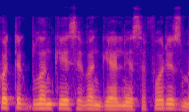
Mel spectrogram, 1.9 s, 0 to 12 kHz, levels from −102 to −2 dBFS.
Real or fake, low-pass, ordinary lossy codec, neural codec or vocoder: real; 7.2 kHz; Opus, 32 kbps; none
